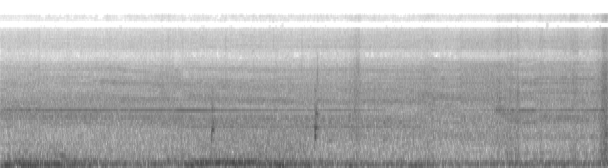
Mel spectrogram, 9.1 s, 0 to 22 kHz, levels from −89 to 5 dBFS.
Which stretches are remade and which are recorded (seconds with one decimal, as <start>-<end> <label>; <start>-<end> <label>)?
0.0-0.6 remade; 0.6-6.9 recorded; 6.9-7.6 remade; 7.6-9.1 recorded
